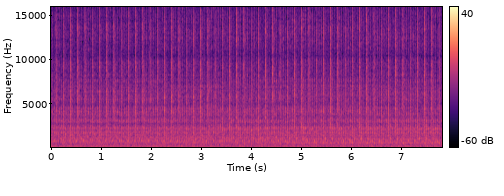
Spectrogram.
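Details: VW Passat 1.9 engine at idle: a sharp, very regular ticking knock at roughly three and a half per second stands out over the idle; cause unknown.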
